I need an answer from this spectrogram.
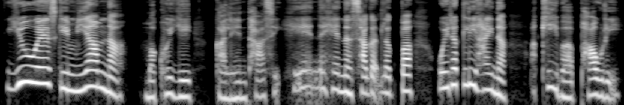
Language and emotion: Manipuri, fearful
